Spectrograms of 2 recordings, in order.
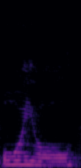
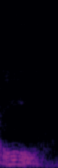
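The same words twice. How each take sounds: First: The word is said in a strained standard way. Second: The word is said in a regional home accent. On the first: "I can't say oil. It's like I feel like I'm going to sprain something when I do that" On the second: "Everybody growing up, that's how we said it"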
